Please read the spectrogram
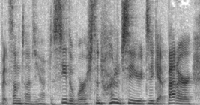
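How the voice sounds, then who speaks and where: A woman with a North American accent speaks at a medium pitch in a somewhat breathy voice, recorded very cleanly against a silent background. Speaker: Paralympic athlete. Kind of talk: interview. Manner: animated.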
